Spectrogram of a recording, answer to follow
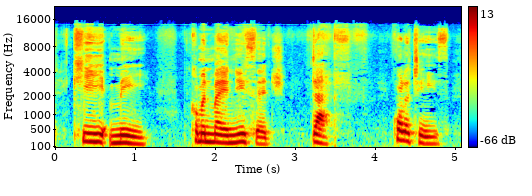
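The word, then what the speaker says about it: K'ee Mee: Pronunciation, K-E-E, apostrophe, space, M-E-E, Ki-me.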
